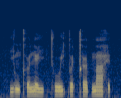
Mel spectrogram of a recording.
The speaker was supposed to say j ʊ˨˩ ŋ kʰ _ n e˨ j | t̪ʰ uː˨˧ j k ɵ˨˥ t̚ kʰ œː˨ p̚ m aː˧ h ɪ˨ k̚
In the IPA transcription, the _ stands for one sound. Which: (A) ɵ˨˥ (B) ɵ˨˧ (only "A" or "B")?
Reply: B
